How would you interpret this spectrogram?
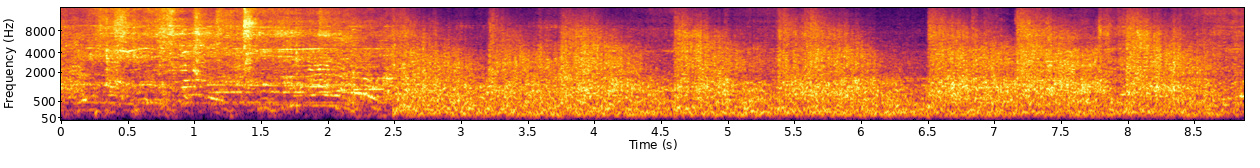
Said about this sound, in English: Those were flashbangs.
